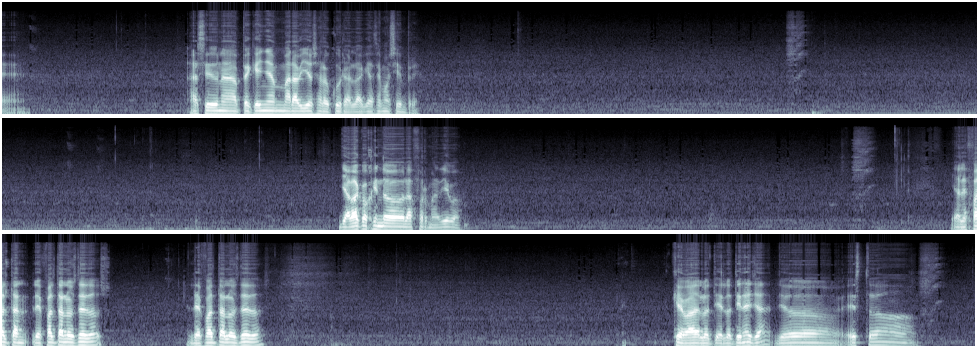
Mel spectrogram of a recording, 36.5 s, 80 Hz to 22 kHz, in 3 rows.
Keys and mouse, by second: 0.3-3.7 drag, 3.7 ctrl+r, 5.1 ctrl+Tab, 6.3 s, 7.3 g, 8.3-10.1 drag, 10.1 f, 10.5-12.1 middle drag, 14.8 KP_Divide, 18.5 a, 19.0 a, 20.2 ctrl+n, 20.5 z, 23.8 KP_Divide, 24.4 z, 25.2 z, 26.7 ctrl+Tab, 32.2 ctrl+Tab, 35.8 f.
